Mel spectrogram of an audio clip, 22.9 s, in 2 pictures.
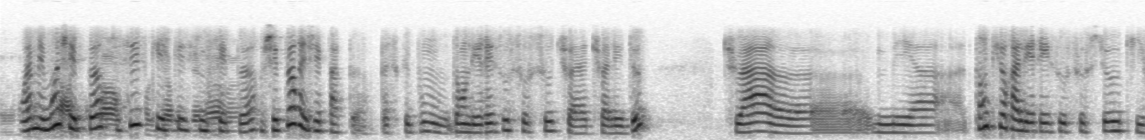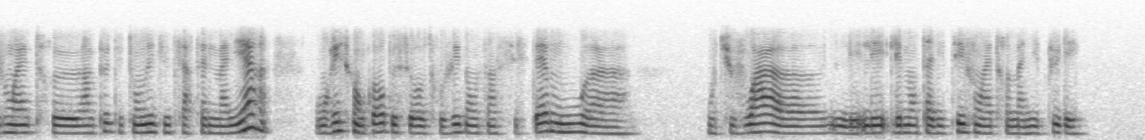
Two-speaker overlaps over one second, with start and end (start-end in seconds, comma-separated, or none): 0.6-2.5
